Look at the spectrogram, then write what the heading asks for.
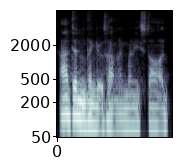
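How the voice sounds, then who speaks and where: A man's voice: rumbling low, fast, muffled recording. A man co-hosting a podcast in casual, sweary, jokey banter. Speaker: podcast co-host.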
